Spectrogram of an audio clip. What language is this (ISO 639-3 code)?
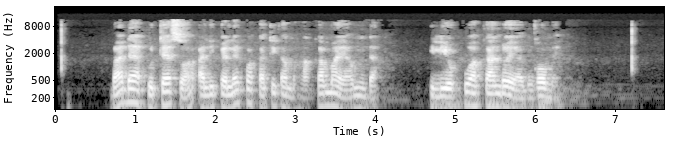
swa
